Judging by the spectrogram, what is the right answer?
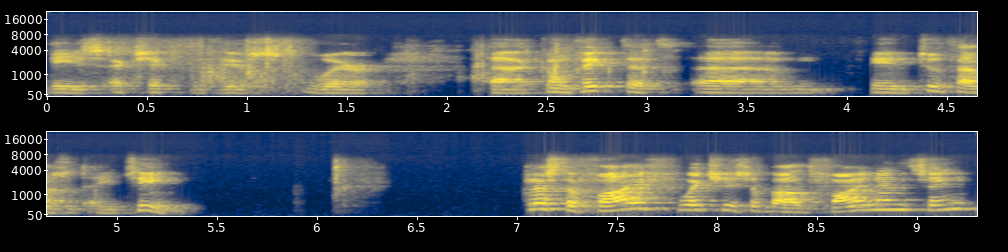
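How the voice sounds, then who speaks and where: Very slowly, a man speaks in a fairly high, somewhat breathy voice, with very wide pitch swings and long, frequent pauses. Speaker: criminology researcher presenting. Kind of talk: academic webinar presentation. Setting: online webinar. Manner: halting, many filler sounds.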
